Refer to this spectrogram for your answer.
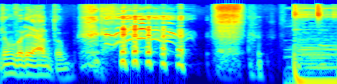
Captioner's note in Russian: смеется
